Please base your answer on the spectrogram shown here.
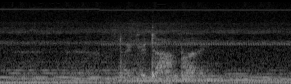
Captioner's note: whispering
